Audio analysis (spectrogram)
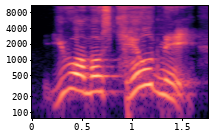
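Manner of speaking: hammed-up outraged customer; indignant woman. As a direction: play the shopper as over-dramatic victim. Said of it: "she goes".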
